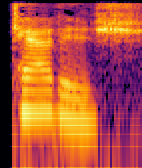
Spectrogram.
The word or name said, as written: caddishness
